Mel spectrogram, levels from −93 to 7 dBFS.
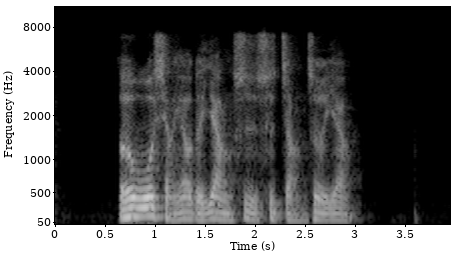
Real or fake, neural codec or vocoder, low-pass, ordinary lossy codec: fake; codec, 16 kHz, 6 kbps, DAC; 7.2 kHz; Opus, 64 kbps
